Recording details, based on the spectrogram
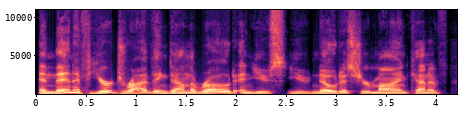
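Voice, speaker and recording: A man hosting a conversational interview in a reflective way, building long, qualified sentences with pauses. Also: a little high, dry recording, studio quality. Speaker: podcast host, psychiatric provider.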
